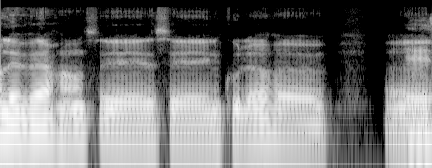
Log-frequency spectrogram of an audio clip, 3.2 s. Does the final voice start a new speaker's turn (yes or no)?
yes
